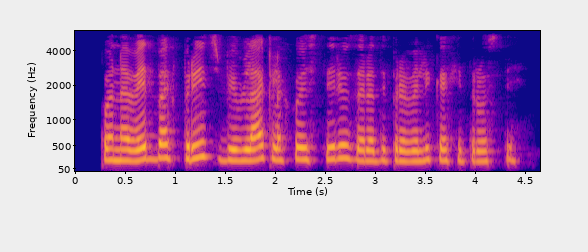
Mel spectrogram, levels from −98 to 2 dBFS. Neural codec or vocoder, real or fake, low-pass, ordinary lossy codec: none; real; 5.4 kHz; AAC, 32 kbps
